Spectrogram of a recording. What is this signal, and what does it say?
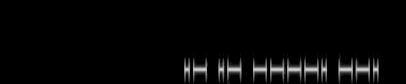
Morse code, heard as a keyed tone, about 28 wpm, 700 Hz. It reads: AA9G
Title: USA Call Signs - 4 Characters - 28wpm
